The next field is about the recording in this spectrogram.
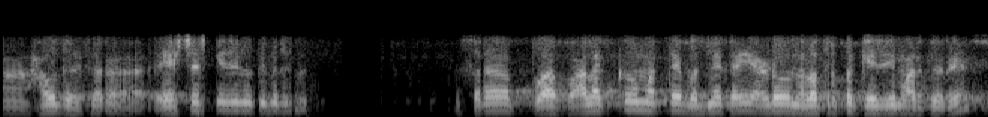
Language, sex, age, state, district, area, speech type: Kannada, male, 18-30, Karnataka, Raichur, urban, conversation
